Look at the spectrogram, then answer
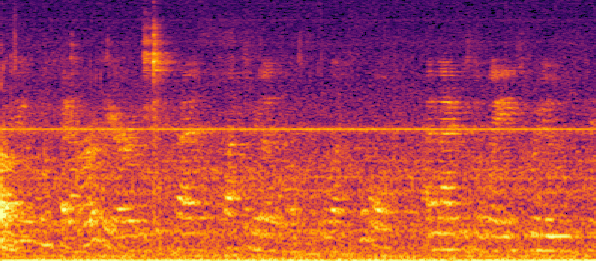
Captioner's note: attendee speaking quietly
